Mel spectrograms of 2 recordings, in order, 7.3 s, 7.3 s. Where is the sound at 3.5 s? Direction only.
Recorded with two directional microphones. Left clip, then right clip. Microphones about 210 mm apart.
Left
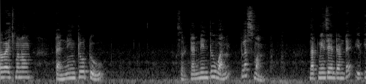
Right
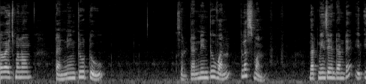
45° right (ahead or behind).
